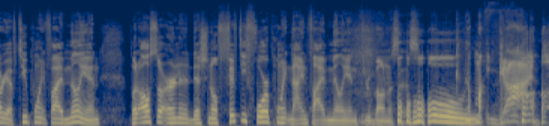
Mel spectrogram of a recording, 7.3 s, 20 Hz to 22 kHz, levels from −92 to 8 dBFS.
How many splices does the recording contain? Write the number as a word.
zero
